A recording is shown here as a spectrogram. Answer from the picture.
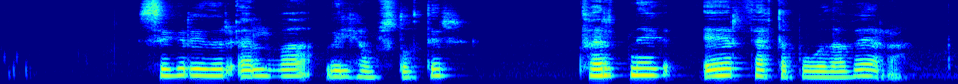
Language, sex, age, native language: Icelandic, female, 50-59, Icelandic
